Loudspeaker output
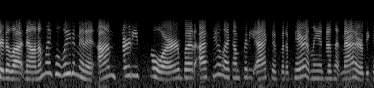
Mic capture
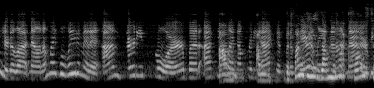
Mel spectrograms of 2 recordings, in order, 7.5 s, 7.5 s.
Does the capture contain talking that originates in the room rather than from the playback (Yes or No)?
Yes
